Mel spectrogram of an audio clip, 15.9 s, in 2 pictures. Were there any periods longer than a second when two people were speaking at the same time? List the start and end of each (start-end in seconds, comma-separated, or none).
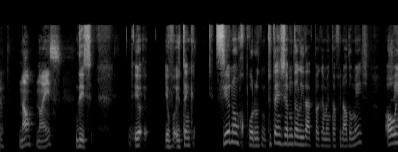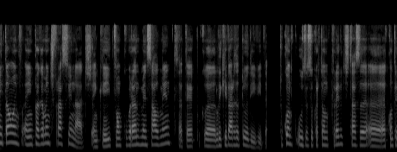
none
